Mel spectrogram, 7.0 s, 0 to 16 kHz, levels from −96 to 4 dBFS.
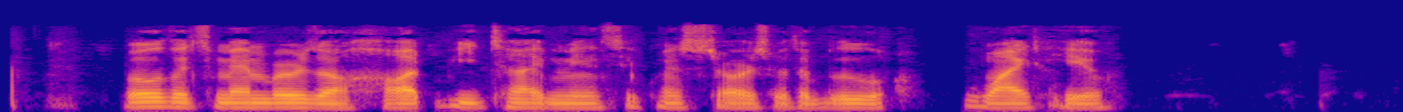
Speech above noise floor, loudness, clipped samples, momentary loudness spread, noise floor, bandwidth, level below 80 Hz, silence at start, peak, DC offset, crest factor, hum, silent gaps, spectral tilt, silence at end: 55 dB; -23 LUFS; under 0.1%; 9 LU; -78 dBFS; 7.8 kHz; -60 dBFS; 0.65 s; -4 dBFS; under 0.1%; 20 dB; none; none; -5.5 dB/octave; 1.45 s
